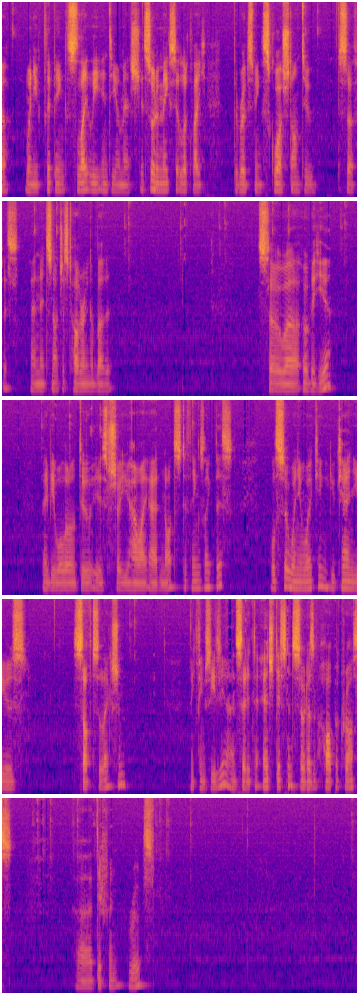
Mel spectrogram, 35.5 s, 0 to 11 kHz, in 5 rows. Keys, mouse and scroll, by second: 5.7-6.0 scroll down 1, 6.1 middle click, 6.9 alt+middle click, 8.0 middle click, 8.4 scroll up 1, 12.2 scroll down 1, 12.5 middle click, 16.4 alt+x, 18.9 scroll down 1, 21.4-21.7 scroll up 1, 29.2 double click.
